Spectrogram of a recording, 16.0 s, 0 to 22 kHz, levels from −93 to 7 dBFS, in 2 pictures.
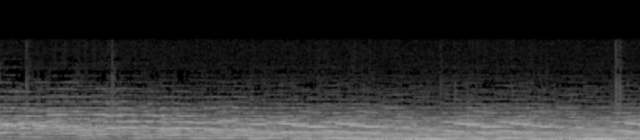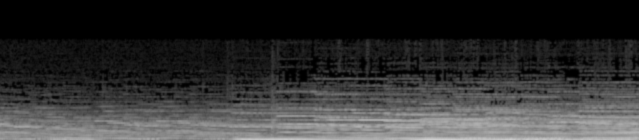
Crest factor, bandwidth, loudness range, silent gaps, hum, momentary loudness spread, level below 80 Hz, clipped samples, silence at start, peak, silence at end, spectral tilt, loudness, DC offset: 16 dB; 10 kHz; 10 LU; none; none; 11 LU; -32 dBFS; under 0.1%; 0 s; -6 dBFS; 0 s; -5.5 dB/octave; -22 LUFS; under 0.1%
